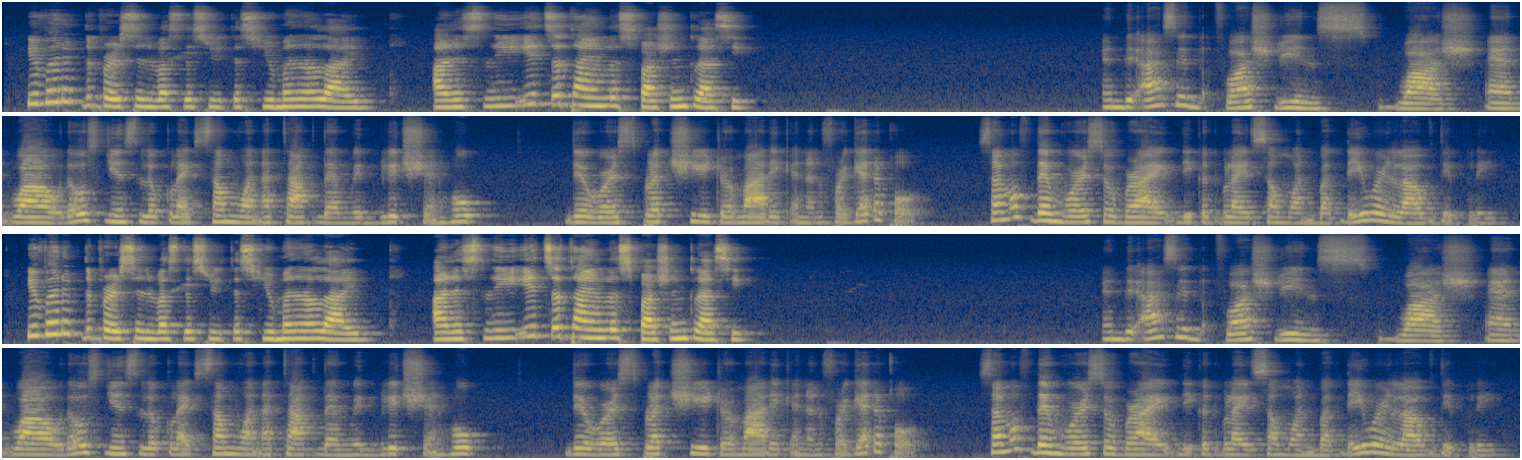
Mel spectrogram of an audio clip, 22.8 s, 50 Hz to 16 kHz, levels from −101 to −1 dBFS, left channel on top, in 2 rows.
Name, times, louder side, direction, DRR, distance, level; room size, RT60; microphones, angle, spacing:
voice 1, 0.2-2.7 3.2-5.6, right 3 dB, 45° right, 7 dB, 1.3 m, -21 dB
voice 2, 8.2-14.9 15.6-18.2 18.8-22.6, left 1 dB, 15° left, 5 dB, 2.2 m, -27 dB
8.5 x 7.2 x 7.2 m, 0.33 s
head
